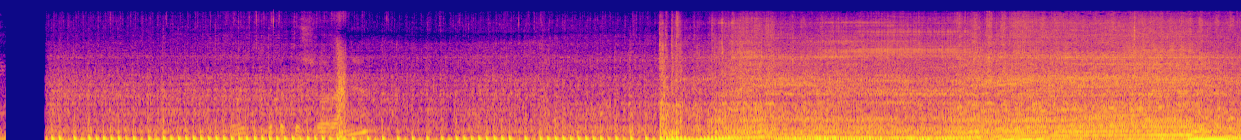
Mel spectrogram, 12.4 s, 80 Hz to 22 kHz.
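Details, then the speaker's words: Honda CB150RR after fitting a new sprocket with glued hose as a chain damper: an even idle thump of about three beats a second, then smooth revs rising and falling with no chain slap or rattle; drive chain quiet. "Berhasil guys, tidak ada suara sama sekali."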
